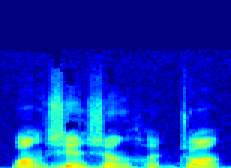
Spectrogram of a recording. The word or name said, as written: uang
